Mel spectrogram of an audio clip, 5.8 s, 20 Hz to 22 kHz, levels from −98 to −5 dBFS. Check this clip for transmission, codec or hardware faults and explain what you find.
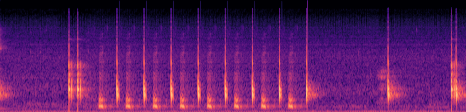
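One fault is present. From 1.49 to 3.84 s there is a broken-record loop: a 339 ms fragment of sound repeats seven times back to back. The playback or stream likely stalled and kept resending its last buffer, so the original audio from that stretch is lost.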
